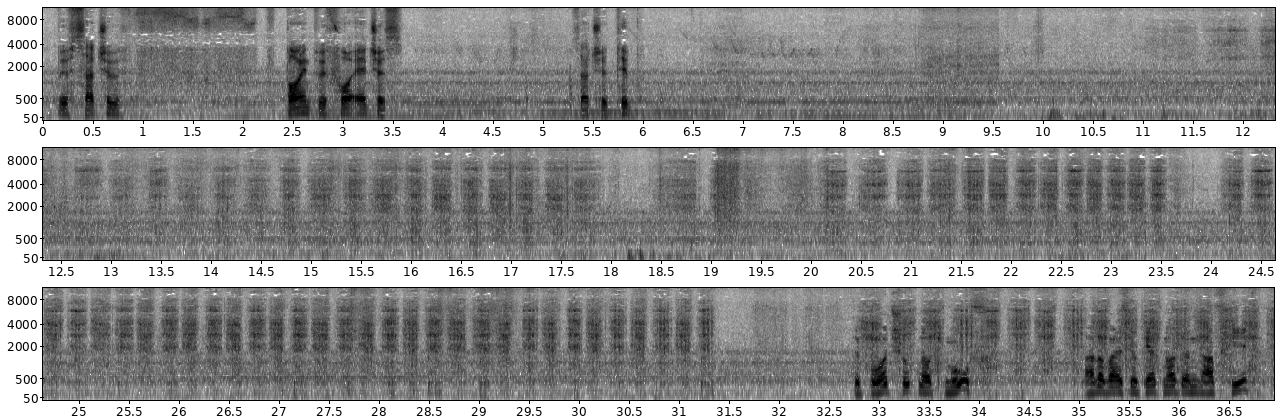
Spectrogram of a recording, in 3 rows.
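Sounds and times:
bow drill rubbing and squeaking: 8.7s - 9.6s, 11.2s - 31.4s, 32.8s - 36.9s.

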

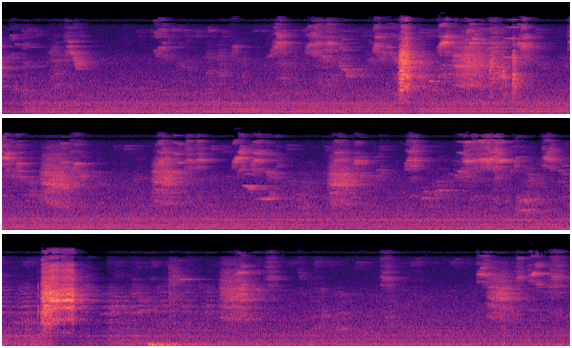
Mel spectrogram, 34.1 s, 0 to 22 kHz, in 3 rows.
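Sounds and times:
parrots squawking: 7.9s - 10.7s, 12.0s - 13.1s, 23.2s - 24.7s.

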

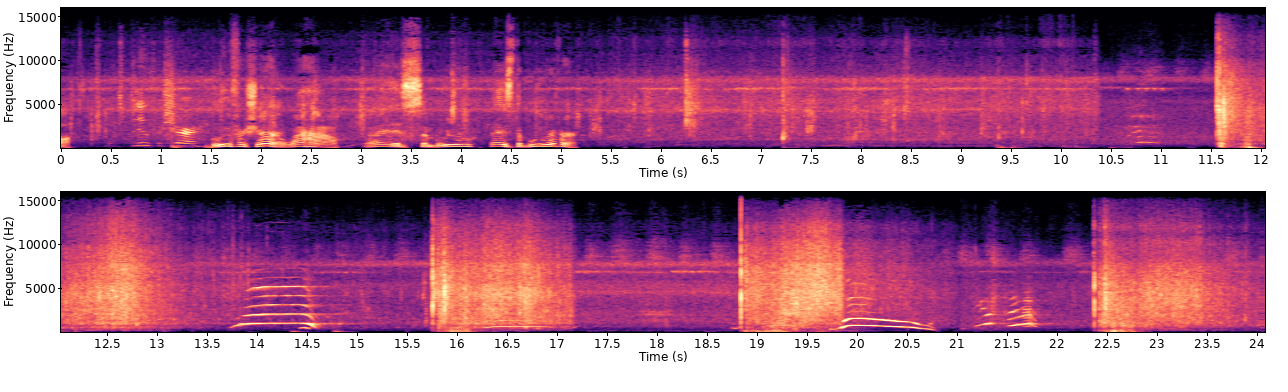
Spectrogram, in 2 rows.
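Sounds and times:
bodies splashing into water: 11.6s - 13.8s, 15.7s - 17.3s, 18.8s - 20.2s, 22.4s - 24.0s
people whooping: 13.8s - 14.9s, 16.2s - 17.2s, 19.2s - 21.9s.

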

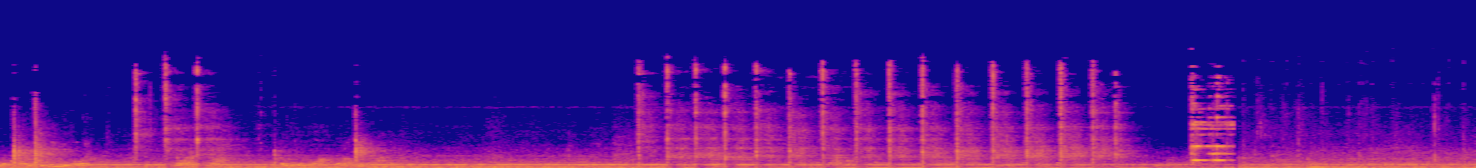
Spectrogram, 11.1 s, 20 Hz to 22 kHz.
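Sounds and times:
steady hum: 0.0s - 11.0s
hammer striking rapidly: 4.8s - 8.5s.

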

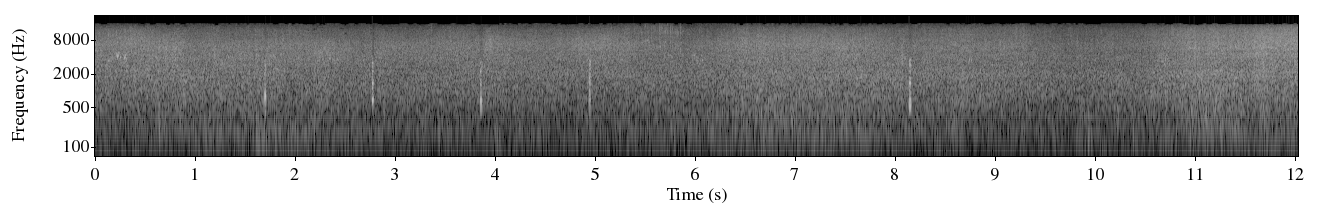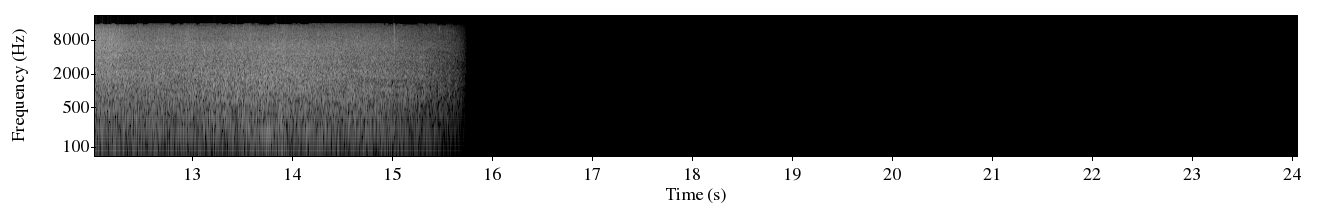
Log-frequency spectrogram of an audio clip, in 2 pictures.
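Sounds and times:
wind on microphone: 0.0s - 15.7s
choppy river water: 0.0s - 15.8s.

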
